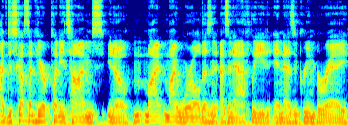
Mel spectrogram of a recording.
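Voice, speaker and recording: Amid audible room echo, a man at medium pitch talks at a fairly quick pace with hardly any pauses, fairly even intonation and very even loudness. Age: 40s. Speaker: army special forces veteran, podcast host. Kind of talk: casual chat. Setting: studio.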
